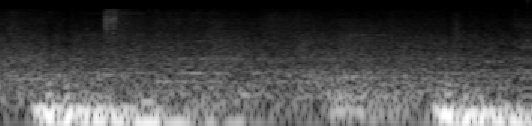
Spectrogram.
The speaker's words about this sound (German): wir hören ja nicht nur vielleicht mal die kleine …, sondern hier im Hintergrund so ein Pochern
